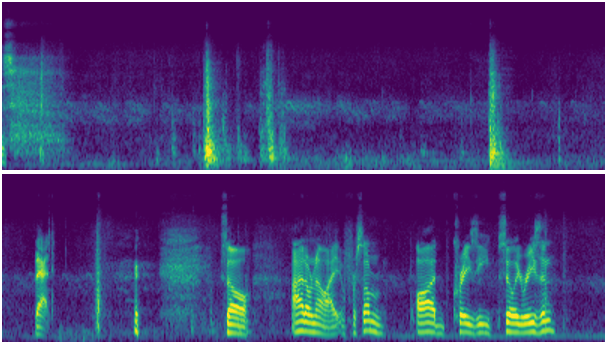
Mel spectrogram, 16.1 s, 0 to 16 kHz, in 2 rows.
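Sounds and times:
tailgate clunks: 2.2 - 3.9, 6.1 - 6.9.

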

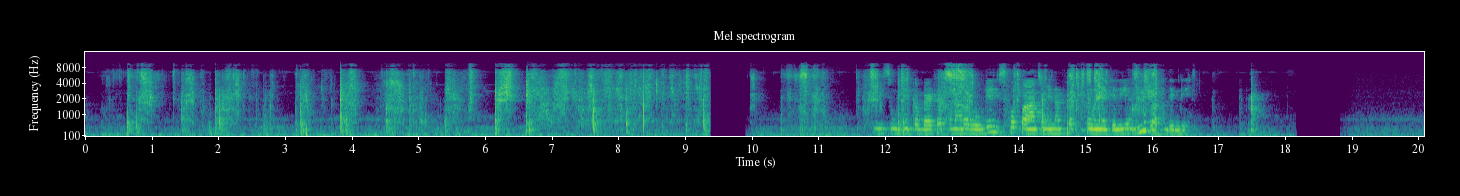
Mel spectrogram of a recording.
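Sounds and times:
spoon scraping batter in bowl: 0.3 - 9.4, 10.0 - 16.3.

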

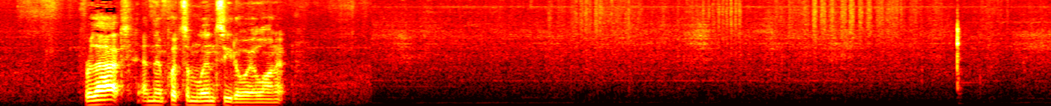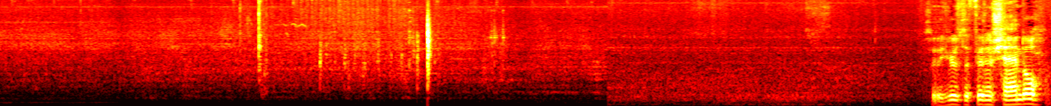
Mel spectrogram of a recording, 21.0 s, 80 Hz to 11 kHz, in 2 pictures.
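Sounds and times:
cloth rubbing on wood: 3.3 - 12.8.

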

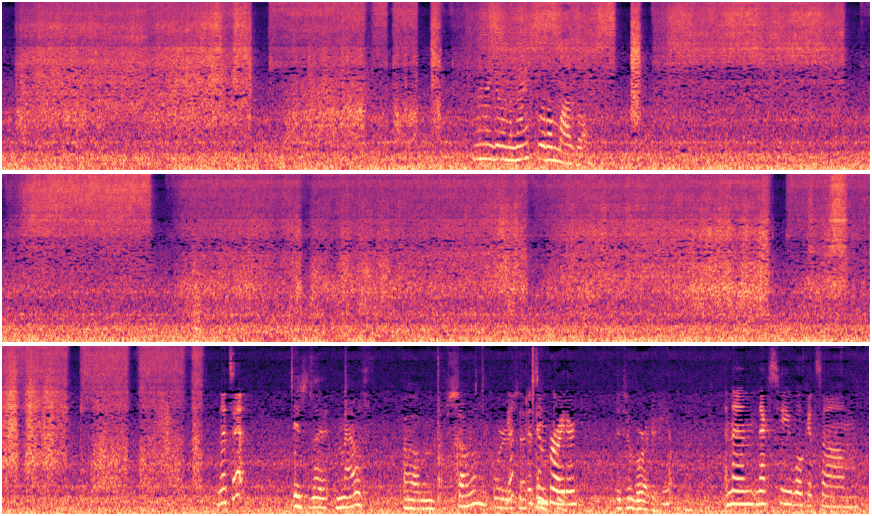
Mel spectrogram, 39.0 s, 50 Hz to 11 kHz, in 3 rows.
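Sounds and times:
airbrush spraying hiss: 0.0 - 29.1.

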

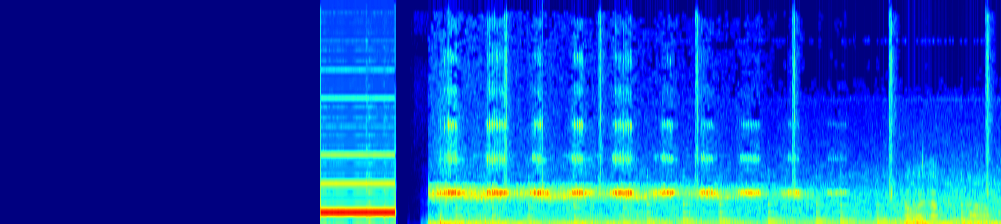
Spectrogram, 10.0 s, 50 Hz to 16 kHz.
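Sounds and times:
electronic beep: 3.2 - 6.8
crickets chirping: 4.3 - 8.5.

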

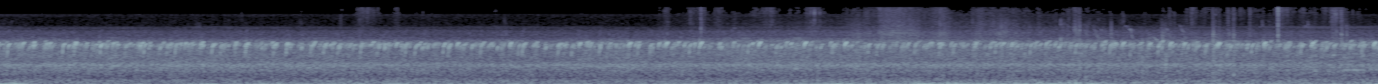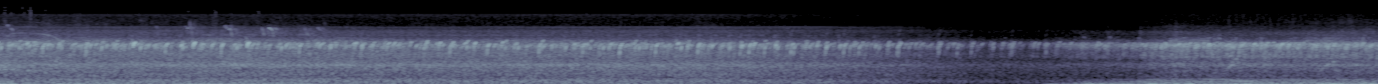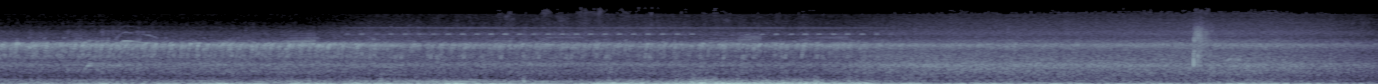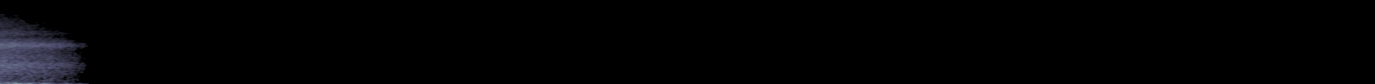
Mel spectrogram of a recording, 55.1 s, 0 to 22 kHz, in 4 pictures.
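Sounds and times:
insects and frogs trilling: 0.0 - 40.3.

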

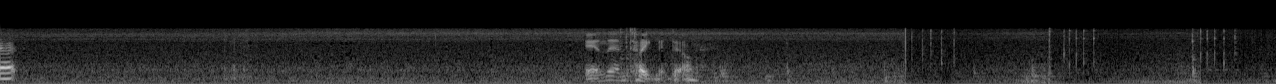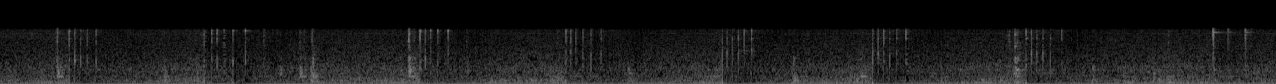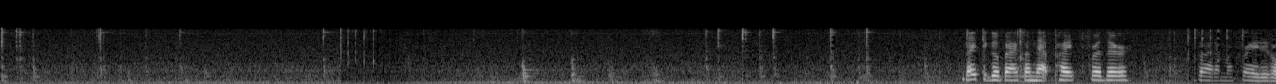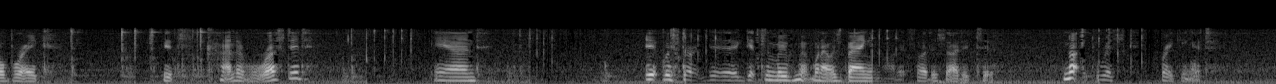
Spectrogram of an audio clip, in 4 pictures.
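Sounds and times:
ratchet wrench clicking: 9.0 - 9.6, 10.5 - 11.0, 11.9 - 12.4, 13.3 - 13.8, 14.8 - 15.4, 16.8 - 17.4, 18.4 - 18.9, 20.0 - 20.4, 21.5 - 22.0, 22.9 - 23.5, 28.7 - 29.4.

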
